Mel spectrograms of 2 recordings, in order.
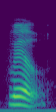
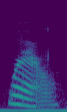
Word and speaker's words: will: well will will there will it's a short I so it should be pronounced as okay okay again well very good will cuz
